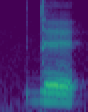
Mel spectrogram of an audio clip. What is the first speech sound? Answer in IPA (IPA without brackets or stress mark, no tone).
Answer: d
